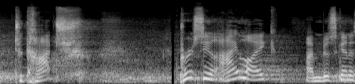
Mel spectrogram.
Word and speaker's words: Tkach: The first thing I want to say about today's speaker is how to pronounce his name. Tkach.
